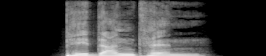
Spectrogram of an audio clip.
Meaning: female equivalent of Pedant
- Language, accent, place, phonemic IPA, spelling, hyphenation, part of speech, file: German, Germany, Berlin, /peˈdantɪn/, Pedantin, Pe‧dan‧tin, noun, De-Pedantin.ogg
